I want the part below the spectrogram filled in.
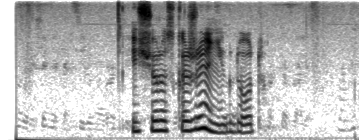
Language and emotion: Russian, sad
